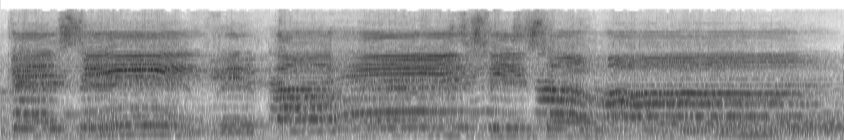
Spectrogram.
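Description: A hymn sung by a group of voices, with long held, wavering notes.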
